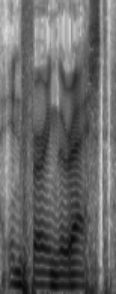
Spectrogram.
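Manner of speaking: ordinary delivery, nothing marked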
